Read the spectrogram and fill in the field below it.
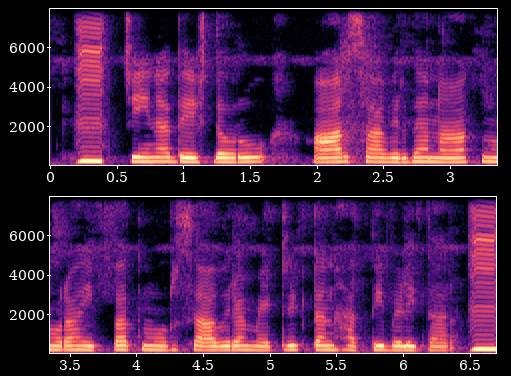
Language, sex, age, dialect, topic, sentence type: Kannada, female, 31-35, Northeastern, agriculture, statement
